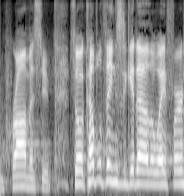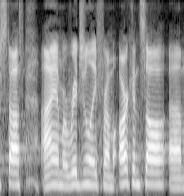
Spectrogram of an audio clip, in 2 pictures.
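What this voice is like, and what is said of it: Southern American accent. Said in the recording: “you're going to hear a lot more accent than I would like to say ... The more tired I get, the more southern my accent gets”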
